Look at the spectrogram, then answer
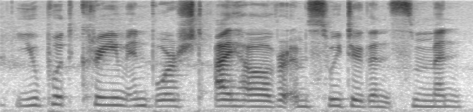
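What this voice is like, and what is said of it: Put-on Russian accent. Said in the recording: “we're starting to be able to do a decent Russian shitty accent”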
